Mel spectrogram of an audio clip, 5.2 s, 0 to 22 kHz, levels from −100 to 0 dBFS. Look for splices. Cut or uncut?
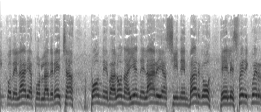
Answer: uncut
